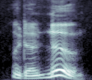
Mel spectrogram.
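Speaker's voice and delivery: mildly glum bear; rather doleful. A narrator's reading. Pooh answering Piglet's question, rather doleful. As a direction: answer with a touch of gloom. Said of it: "said Pooh rather dolefully".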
